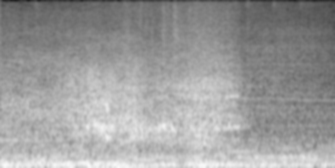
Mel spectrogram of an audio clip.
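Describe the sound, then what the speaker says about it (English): A big black Mercedes drives in the Max Payne game, a steady loud engine roar with a brief tire-screech quality, close and continuous with no talk. "A big black Mercedes."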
